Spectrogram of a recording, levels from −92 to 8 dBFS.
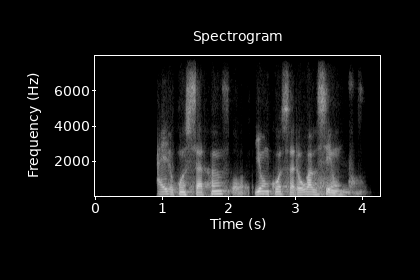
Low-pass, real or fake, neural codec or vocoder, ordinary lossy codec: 7.2 kHz; fake; codec, 16 kHz, 0.8 kbps, ZipCodec; Opus, 32 kbps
